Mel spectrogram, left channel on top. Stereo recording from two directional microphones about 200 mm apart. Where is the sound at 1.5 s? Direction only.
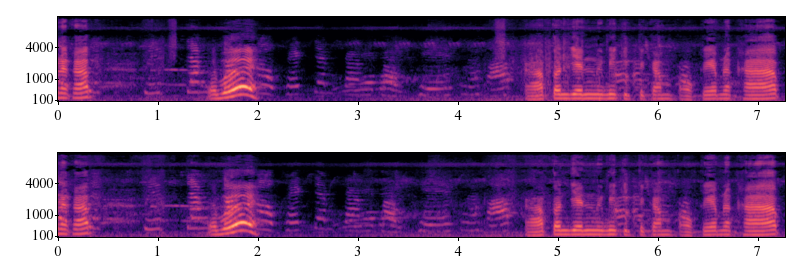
20° left (ahead or behind).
